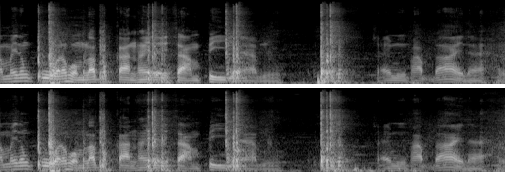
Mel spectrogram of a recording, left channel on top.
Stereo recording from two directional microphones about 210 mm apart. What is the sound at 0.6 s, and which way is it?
Speech, 40° left (ahead or behind).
